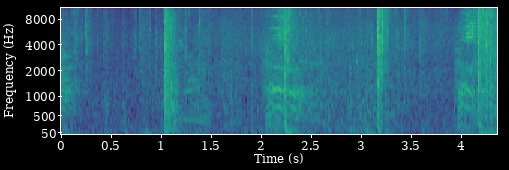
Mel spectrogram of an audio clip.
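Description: Metal weapons clash and strike with sharp impacts.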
